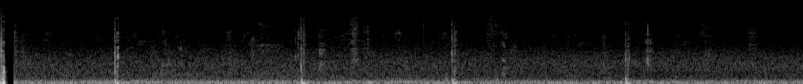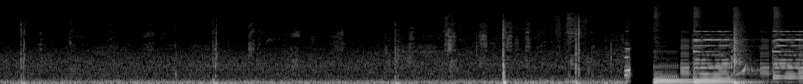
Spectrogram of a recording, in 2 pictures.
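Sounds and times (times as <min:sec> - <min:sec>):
organ music: 0:14.6 - 0:16.0.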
